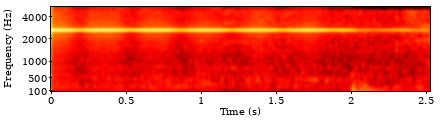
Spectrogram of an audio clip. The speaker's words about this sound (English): Can you come back to the center again? So, when you hear the chime, that's bringing us back together, yes?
